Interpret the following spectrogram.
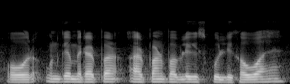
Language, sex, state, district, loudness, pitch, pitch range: Hindi, male, Uttar Pradesh, Shamli, -18 LUFS, 120 Hz, 115-125 Hz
